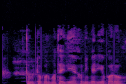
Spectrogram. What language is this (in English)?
Bangla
